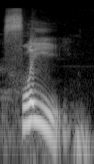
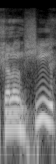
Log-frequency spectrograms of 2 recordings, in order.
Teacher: huruf shod itu Si. dilafalkan seperti itu tapi diangkat pangkal lidahnya, lidah terdalamnya.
